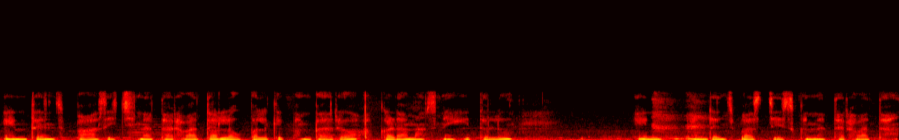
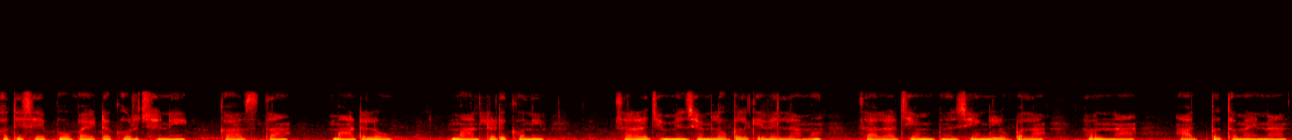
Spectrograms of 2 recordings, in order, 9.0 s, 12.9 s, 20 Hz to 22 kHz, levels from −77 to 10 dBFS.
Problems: constant background noise, background conversations at intervals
